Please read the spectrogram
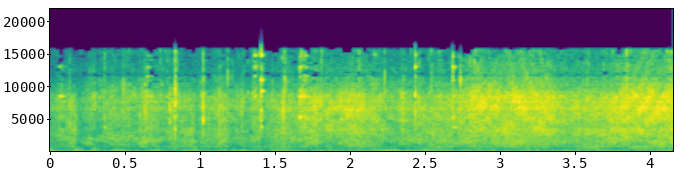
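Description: Wind rushing over a handheld phone's microphone, a steady noise with a heavy low rumble.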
